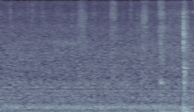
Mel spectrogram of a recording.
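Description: Ballpoint pen writing words on a lined notebook page: quiet strokes of the pen tip on paper.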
